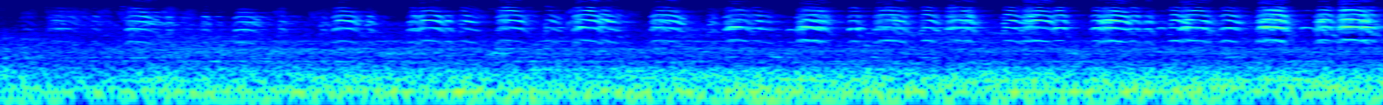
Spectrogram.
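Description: A flock of birds calls overhead with rapid, repeated shrill chirps.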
